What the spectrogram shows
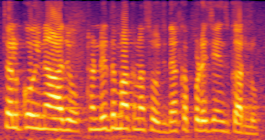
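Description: A woman's voice: on the high side, very fast, reverberant, slight background noise. A young woman playing an indignant, complaining daughter-in-law in a family skit.

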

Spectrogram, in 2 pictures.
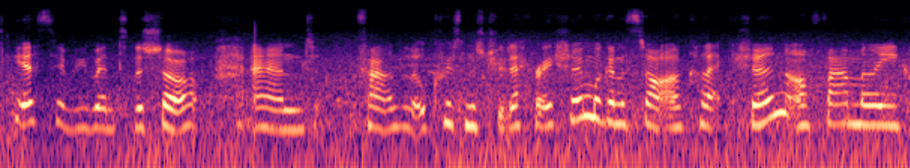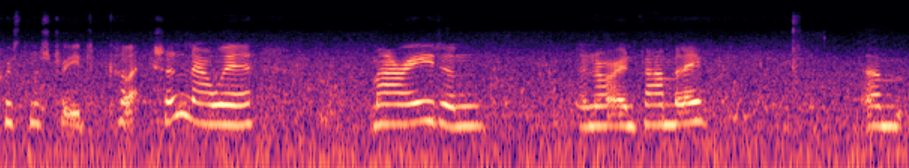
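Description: A British woman in her twenties chatting casually to a handheld camera as she vlogs outdoors at a resort. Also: high-pitched. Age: 20s. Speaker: vlogger on honeymoon. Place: outdoors at a resort, by and in an open-air pool. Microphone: handheld camera at arm's length. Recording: noisy outdoor holiday camera audio.

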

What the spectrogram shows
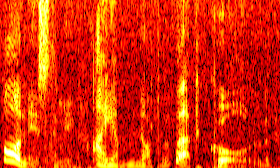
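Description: A man playing a suave, sinister aristocratic vampire count in an audio drama, with a theatrical, condescending, drawn-out delivery. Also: lowish voice, wildly swooping pitch, a little hiss or hum, exaggerated voice. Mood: smooth, sinister. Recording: music under the voice.

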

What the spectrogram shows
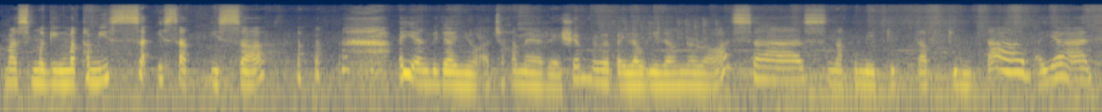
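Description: A woman's voice: medium pitch, lively intonation, slow pace, darkish tone, slight background noise, rough recording. A woman with a Filipino accent, vlogging casually as she walks around an office bazaar with her phone. She chats along and keeps saying "ayan" between items. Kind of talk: casual walk-through vlog. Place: indoor office bazaar with crowd. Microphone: handheld phone camera. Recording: phone video with crowd chatter.

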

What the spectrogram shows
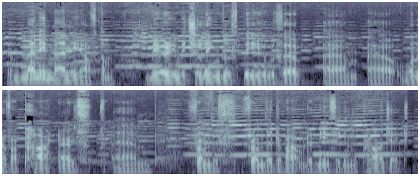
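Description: A middle-aged university music academic speaks in a very low, steady voice, reflective and slightly halting, as though in a documentary interview. Fiddle music plays in the background behind him.

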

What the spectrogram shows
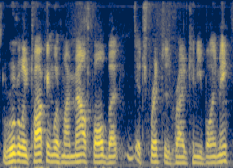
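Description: Folksy middle-aged home cook, low-ish voice, relaxed vlog chatter that repeats itself. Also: male voice, moderate pace. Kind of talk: casual cooking vlog.

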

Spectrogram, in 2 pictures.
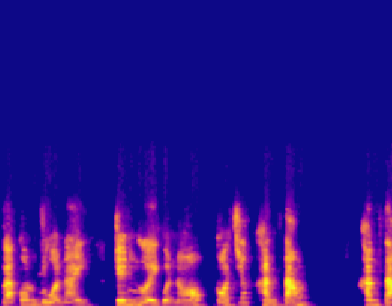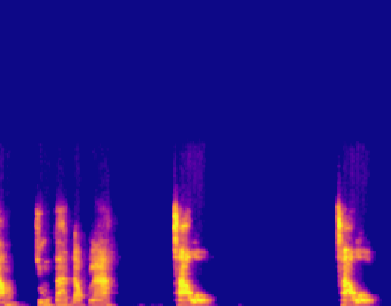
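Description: Very unhurried and patient, a woman who teaches primary school English takes young children through an online lesson in a slightly husky, fairly high voice with a fairly bright tone. Every word gets an explanation, then a careful English pronunciation, frequently repeated. The audio sounds dull and lo-fi.

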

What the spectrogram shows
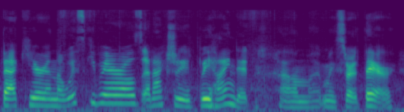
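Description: A woman's voice: medium pitch, lively intonation, a little fast, a bit bright. A woman from Massachusetts casually walking through her garden and thinking aloud with many ums. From Massachusetts, USA. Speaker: homesteader giving a garden tour. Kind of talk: casual walk-through vlog. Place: outdoor garden.

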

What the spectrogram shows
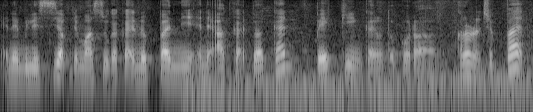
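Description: A young Malaysian woman talks over her food vlog in a relaxed, conversational voice-over, full of chatty asides and self-mocking remarks to her viewers. Her voice sits fairly low, with faint music playing behind it. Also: a little fast. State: hungry while fasting. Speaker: food vlogger. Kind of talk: casual voice-over narration.

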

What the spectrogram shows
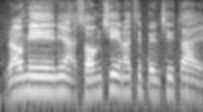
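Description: Higher-voiced Cameroonian man speaking foreigner's broken Thai. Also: level tone, fast, sharp tone, a little hiss or hum. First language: not Thai, speaks it as a foreigner. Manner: foreigner's fluent but broken Thai, wordy and repetitive. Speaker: interview guest. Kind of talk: casual chat.

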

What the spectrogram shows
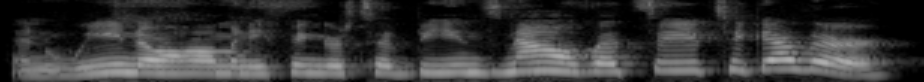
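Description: A woman in her thirties with an American accent, teaching young children in a kindergarten teacher voice, with simple encouraging phrases and clear counting. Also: high voice, animated, brisk, a bit bright. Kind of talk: slow instructional lesson to young children. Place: indoor room, recorded video lesson at a computer.

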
